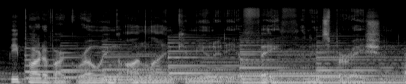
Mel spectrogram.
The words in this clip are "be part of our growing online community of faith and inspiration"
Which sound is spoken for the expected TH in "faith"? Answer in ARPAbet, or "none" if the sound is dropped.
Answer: TH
